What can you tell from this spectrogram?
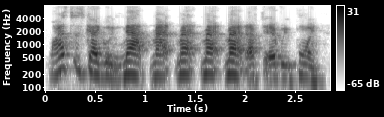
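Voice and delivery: imitating Riley, laughing through it; laughing mock complaint. Imitating an irritated opponent, laughing. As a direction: mimic a baffled opponent while chuckling. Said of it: "Riley, on the other hand, is like".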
